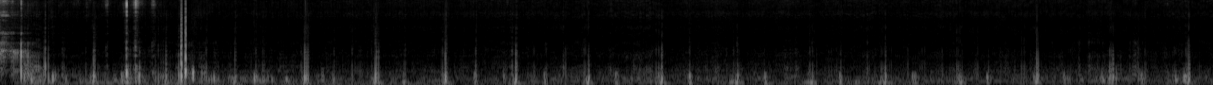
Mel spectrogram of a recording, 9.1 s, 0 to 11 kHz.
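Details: Normal resting heart sounds of a seated person, chest spot chosen at random: soft regular thumps at about 55 beats a minute, with handling noise at the start as the spot shifts.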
